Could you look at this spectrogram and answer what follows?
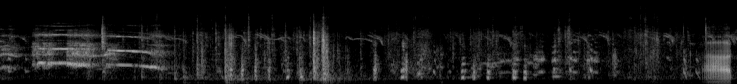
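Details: Red junglefowl (manok labuyo) kept by their owners. One drawn-out crow of just over a second opens the recording, followed by a busy run of short clucks, clicks and scratchy noises, with a loud burst at the very end.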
